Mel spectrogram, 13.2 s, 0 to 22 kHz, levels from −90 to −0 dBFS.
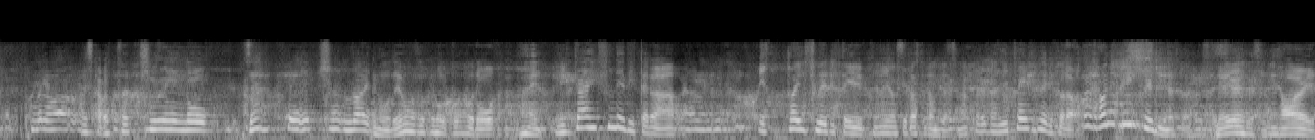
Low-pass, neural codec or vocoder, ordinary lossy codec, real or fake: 7.2 kHz; codec, 16 kHz, 1 kbps, FunCodec, trained on Chinese and English, 50 frames a second; Opus, 64 kbps; fake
